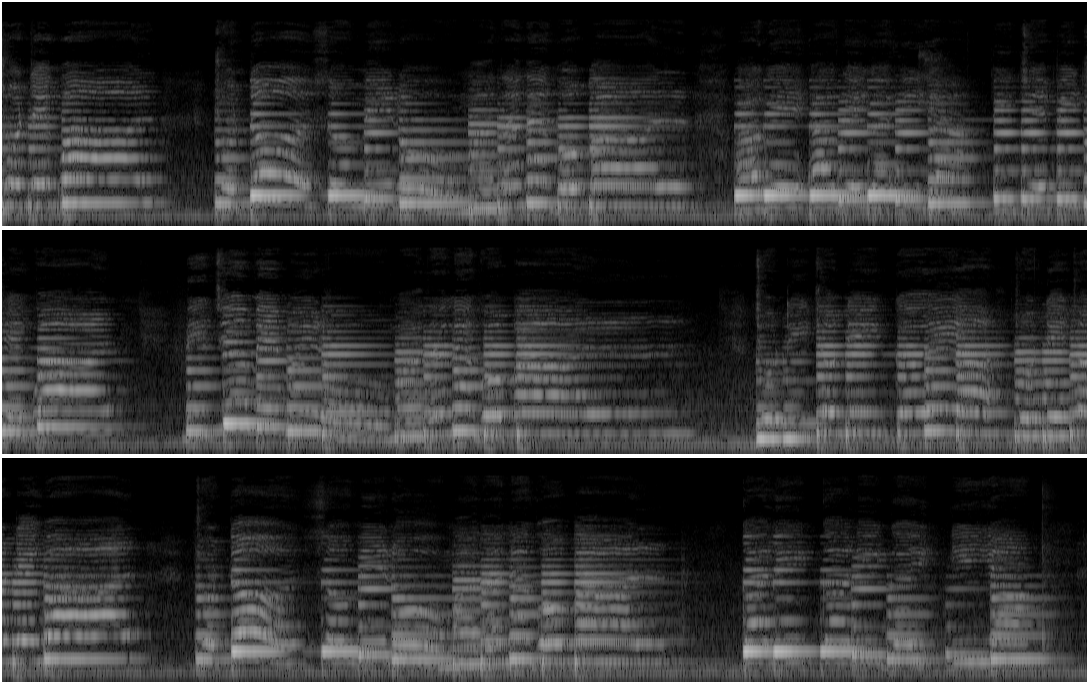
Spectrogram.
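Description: A young child singing a Hindu devotional song (bhajan) while playing the melody on an electronic keyboard, in phrases of a few seconds separated by short breaks. A steady low hum runs underneath.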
